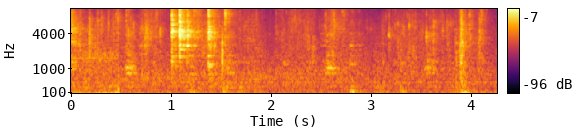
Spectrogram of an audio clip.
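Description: Faint, wet rubbing of hands massaging an oiled, spice-coated whole beef tenderloin in a stainless steel roasting pan, with a few soft rustles about a second in that fade after about a second and a half.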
